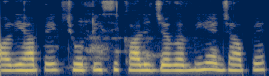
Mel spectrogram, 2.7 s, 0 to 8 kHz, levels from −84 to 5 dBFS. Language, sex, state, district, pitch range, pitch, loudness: Hindi, female, Maharashtra, Mumbai Suburban, 230-250 Hz, 235 Hz, -15 LUFS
